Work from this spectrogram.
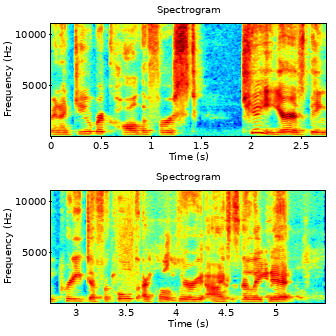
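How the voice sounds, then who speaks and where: A woman's medium-pitched voice with a Spanish accent and fairly even intonation. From Laredo, Texas (US-Mexico border). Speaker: physician. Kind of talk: interview. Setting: live video stream. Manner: hesitant, many fillers.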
